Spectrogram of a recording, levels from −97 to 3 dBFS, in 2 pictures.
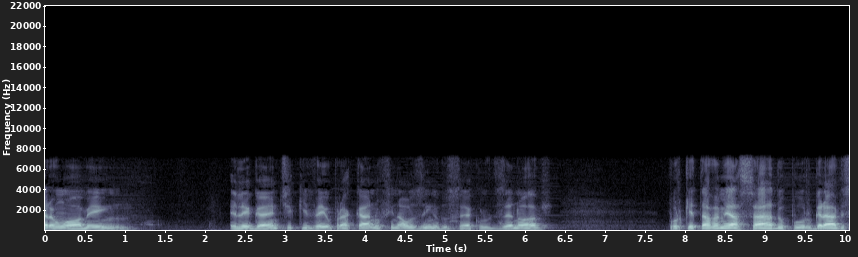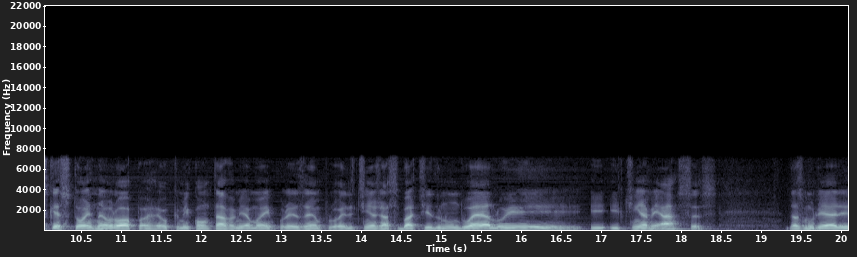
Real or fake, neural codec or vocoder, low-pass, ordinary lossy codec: real; none; 7.2 kHz; none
